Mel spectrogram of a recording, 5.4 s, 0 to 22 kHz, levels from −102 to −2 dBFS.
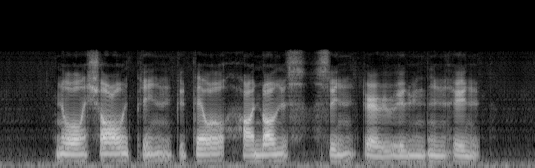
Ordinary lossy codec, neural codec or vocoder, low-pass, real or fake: none; autoencoder, 22.05 kHz, a latent of 192 numbers a frame, VITS, trained on many speakers; 7.2 kHz; fake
